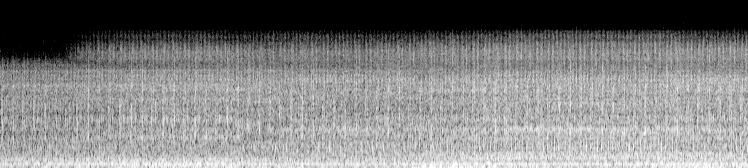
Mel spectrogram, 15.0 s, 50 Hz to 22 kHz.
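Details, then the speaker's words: 2001 BMW E38 740i V8 after timing chain guide replacement (new tensioner, guides, gaskets, seals, O-rings, oil distributor gaskets). Steady even idle with a soft hum, injectors clicking, no rattle, no exhaust smoke. Normal idle. "no smoking at the exhaust and i hear the injectors clicking new chain tensioner new timing chain guides gaskets seals o-rings and then those oil distributor profile gaskets"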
